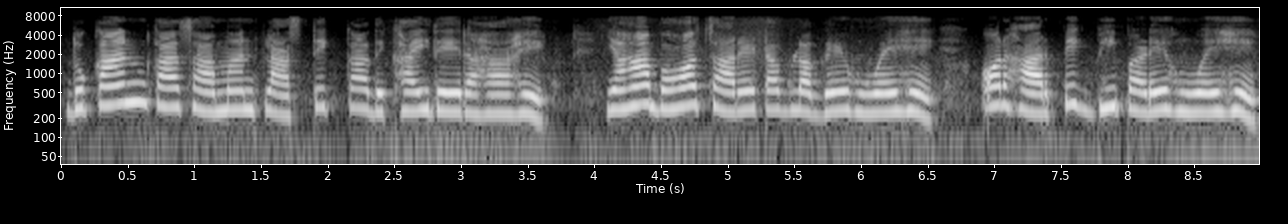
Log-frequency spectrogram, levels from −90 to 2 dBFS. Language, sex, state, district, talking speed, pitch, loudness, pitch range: Hindi, female, Madhya Pradesh, Dhar, 145 wpm, 260 Hz, -16 LUFS, 245-290 Hz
